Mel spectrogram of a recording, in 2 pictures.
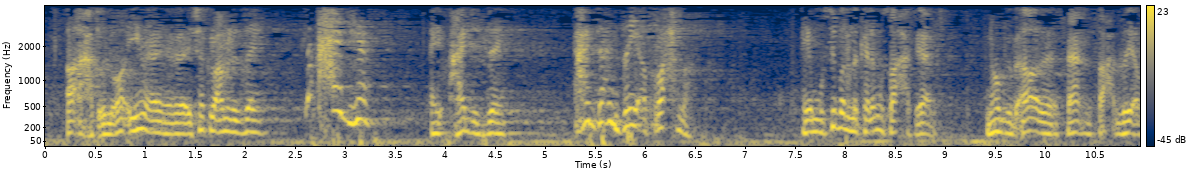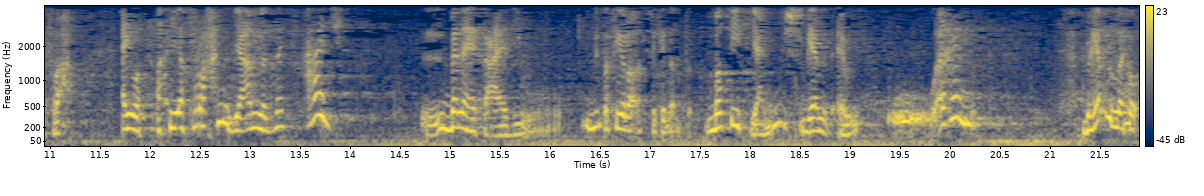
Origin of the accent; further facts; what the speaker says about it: Egypt; عندنا في مصر منتشر مساله ان هو تبقى هي محجبه وبتلبس فستان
